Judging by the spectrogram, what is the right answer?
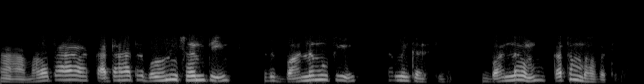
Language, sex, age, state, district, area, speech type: Sanskrit, male, 30-45, West Bengal, Murshidabad, rural, conversation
